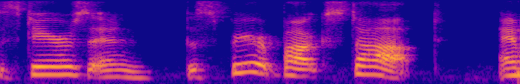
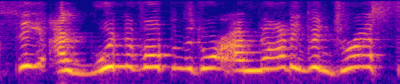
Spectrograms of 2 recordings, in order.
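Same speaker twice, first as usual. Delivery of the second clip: high, quick flustered protest; flustered insisting; 11 semitones higher, 5 dB louder than usual. Retold or imitated. [name] proving she would not open the door, flustered. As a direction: prove your point in a fluster. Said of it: "I'm like".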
